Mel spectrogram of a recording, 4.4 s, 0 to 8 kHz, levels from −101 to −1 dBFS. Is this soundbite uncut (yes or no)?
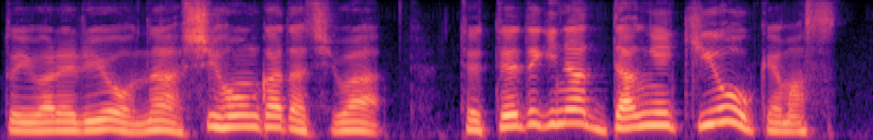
yes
